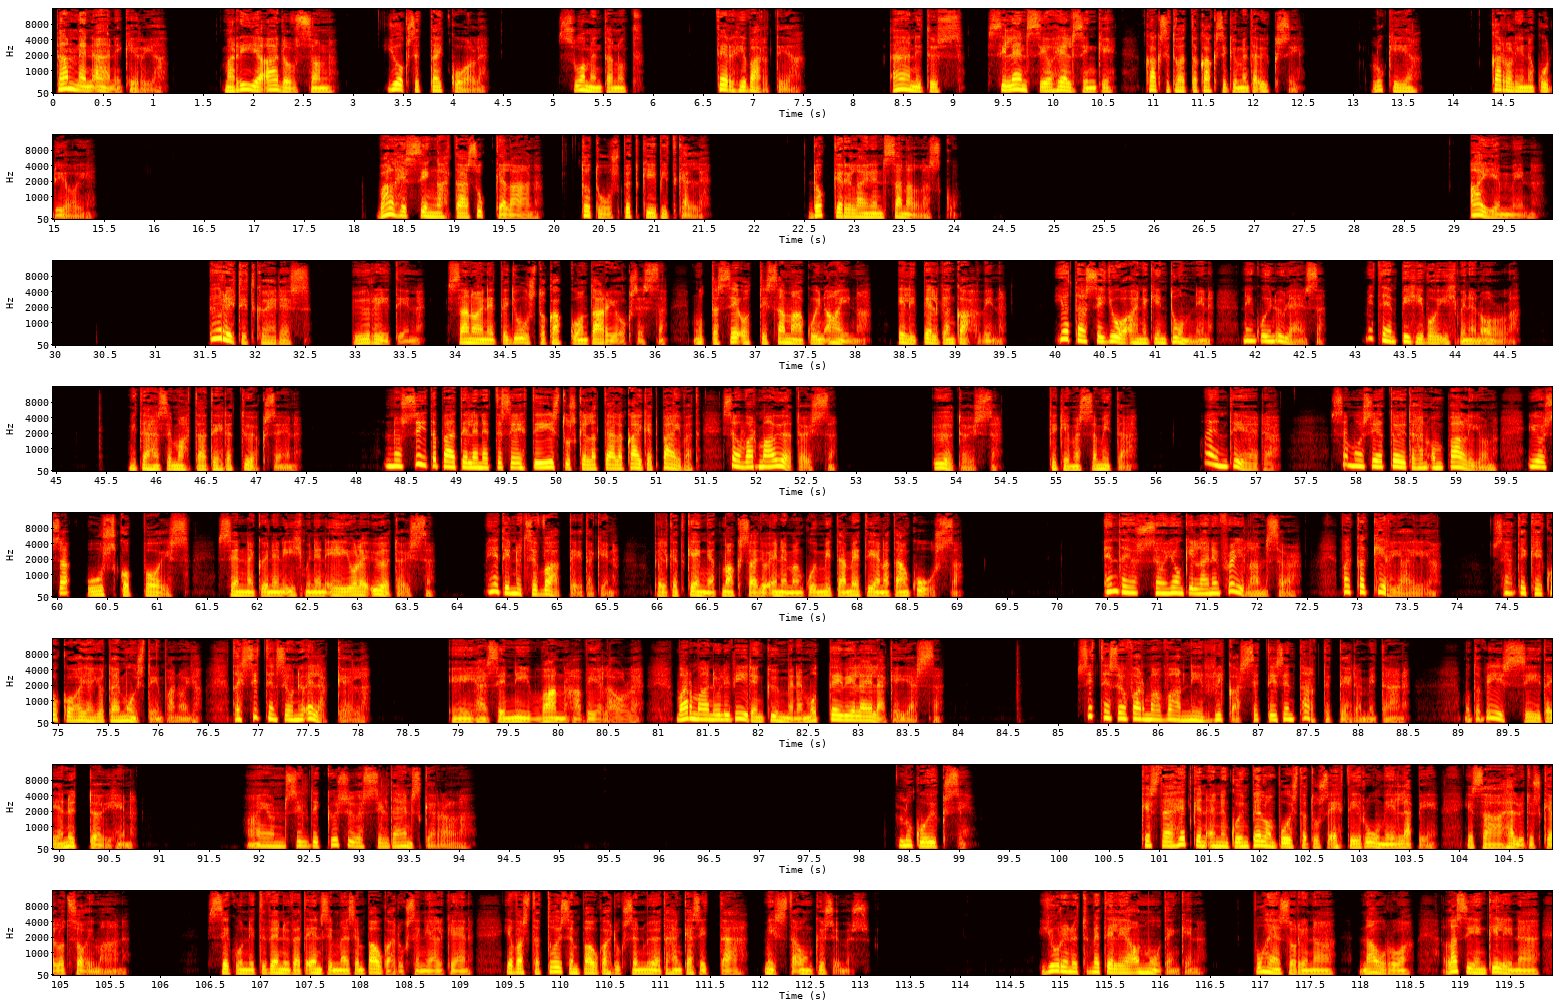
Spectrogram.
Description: Juokse tai kuole – Ljudbok – Laddas ner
